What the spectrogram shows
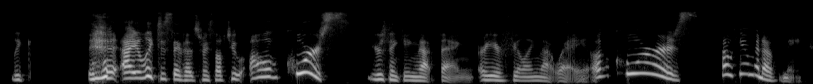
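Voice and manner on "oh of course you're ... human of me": mock self-talk. Shown as a demonstration. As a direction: playfully reassure yourself, pitching up on the last words. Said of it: "that's my little humor I put in there".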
